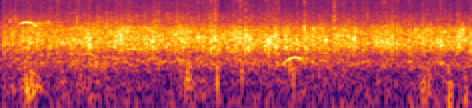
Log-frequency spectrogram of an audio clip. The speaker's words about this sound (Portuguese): Quem pode dar mais um aplauso ao Senhor Jesus dessa manhã?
